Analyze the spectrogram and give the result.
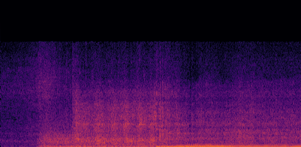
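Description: A Prius engine starts and roars loudly with a harsh, rumbling exhaust, its pitch rising steadily as it revs up, with no one speaking; its catalytic converter, which connects the engine to the muffler, has been sawn out by thieves.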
